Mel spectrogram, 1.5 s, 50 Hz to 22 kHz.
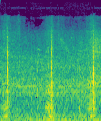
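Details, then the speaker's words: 1950 BSA B33 motor, armature turned slowly by hand: a dry, scratchy rasp, and it turns stiff and hard. Worn armature bearings are suspected and may need replacing. "well I'm listening to the uh Armature move in there it's pretty stiff and it's pretty noisy I really don't like the way that sounds or feels I'm a little concerned that the bearings might be kind of shot in there"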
